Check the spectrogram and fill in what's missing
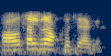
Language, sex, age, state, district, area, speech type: Odia, female, 45-60, Odisha, Angul, rural, conversation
